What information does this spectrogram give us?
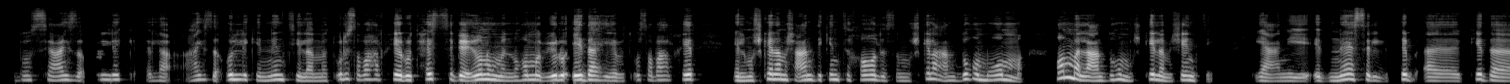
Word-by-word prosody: بُصي، 205 Hz, +2 st, -11 dB
عايزة 195 Hz, 0 st, -2 dB
أقول 220 Hz, +3 st, -9 dB
لِك 225 Hz, 0 st, -5 dB
لأ 165 Hz, +1 st, -10 dB
عايزة 215 Hz, +4 st, -7 dB
أقول 225 Hz, 0 st, +2 dB
لِك 220 Hz, -2 st, -4 dB
إن 185 Hz, +2 st, -5 dB
أنتِ 220 Hz, 0 st, -2 dB
لمّا 170 Hz, -2 st, -3 dB
تقولي 235 Hz, +8 st, -5 dB
لي -, -, -2 dB
صباح 225 Hz, 0 st, -5 dB
الخير، 225 Hz, -1 st, +4 dB
وتحسّي 245 Hz, +4 st, +1 dB
بعيونهم 210 Hz, +1 st, +5 dB
إن 175 Hz, -1 st, -7 dB
هُم 210 Hz, +3 st, +1 dB
بيقولوا 205 Hz, +4 st, +5 dB
إيه 210 Hz, -, +11 dB
ده، 215 Hz, 0 st, +5 dB
هي 185 Hz, -4 st, -4 dB
بتقول 160 Hz, +6 st, -13 dB
صباح 205 Hz, -1 st, -6 dB
الخير؟! 225 Hz, +3 st, +2 dB, 0.4 s
المشكلة 185 Hz, +7 st, +2 dB
مش 220 Hz, -1 st, -1 dB
عندِك 210 Hz, +1 st, +1 dB
أنتِ 225 Hz, -1 st, -2 dB
خالص، 205 Hz, -4 st, -2 dB
المشكلة 170 Hz, +10 st, -4 dB
عندهم 210 Hz, +4 st, -2 dB
هُم، 205 Hz, -5 st, -1 dB, 0.3 s
هُم 300 Hz, -1 st, +5 dB
اللي 195 Hz, -6 st, +4 dB
عندهم 195 Hz, +6 st, +1 dB
مشكلة، 205 Hz, +4 st, +1 dB
مش 160 Hz, +5 st, -7 dB
أنتِ، 195 Hz, -3 st, -1 dB, 0.5 s
يعني 160 Hz, -1 st, -5 dB
الناس 210 Hz, +7 st, -1 dB
اللي 175 Hz, -7 st, -4 dB
بتبقى 170 Hz, -8 st, -2 dB
كده 235 Hz, -5 st, 0 dB
205 Hz, 180 wpm, -20 LUFS, 180-225 Hz, 0.5 s, إيه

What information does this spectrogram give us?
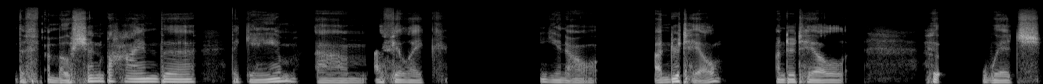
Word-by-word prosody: the -, -, -2 dB
f -, -, -1 dB
emotion 105 Hz, +9 st, +4 dB
behind 130 Hz, -2 st, +2 dB
the 120 Hz, -1 st, +2 dB, 0.4 s
the -, -, -4 dB
game. 130 Hz, +7 st, 0 dB, 0.2 s
Um, 90 Hz, -2 st, -4 dB
I 105 Hz, -, -1 dB
feel 105 Hz, -2 st, +1 dB
like, 95 Hz, -1 st, -5 dB, 0.9 s
you 100 Hz, -4 st, -3 dB
know, 85 Hz, -2 st, -4 dB, 0.6 s
Undertale 125 Hz, +6 st, +3 dB, 0.6 s
Undertale, 105 Hz, -3 st, +1 dB, 0.8 s
h -, -, +3 dB, 0.4 s
which 95 Hz, -2 st, +4 dB
105 Hz, 100 wpm, -25 LUFS, 95-125 Hz, 0.9 s, emotion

